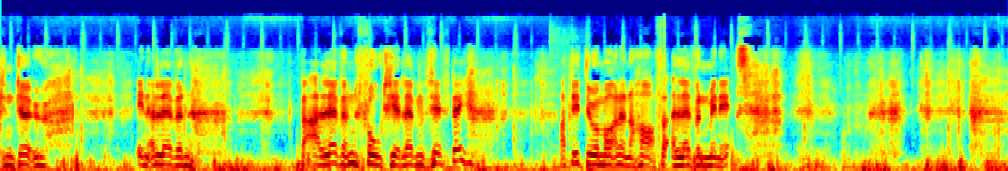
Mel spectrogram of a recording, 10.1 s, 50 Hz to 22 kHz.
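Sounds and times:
jogging footfalls: 0.0s - 10.0s
heavy breathing: 0.3s - 3.0s, 4.6s - 5.7s, 7.4s - 10.0s.

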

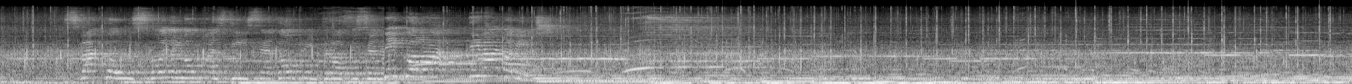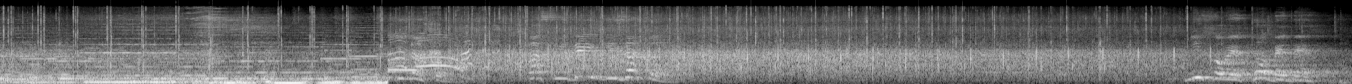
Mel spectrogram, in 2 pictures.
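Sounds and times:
crowd clapping in rhythm: 0.0s - 27.0s
crowd cheering and whooping: 5.5s - 14.3s, 16.9s - 18.5s.

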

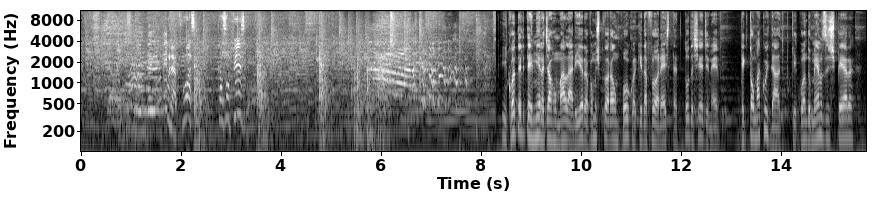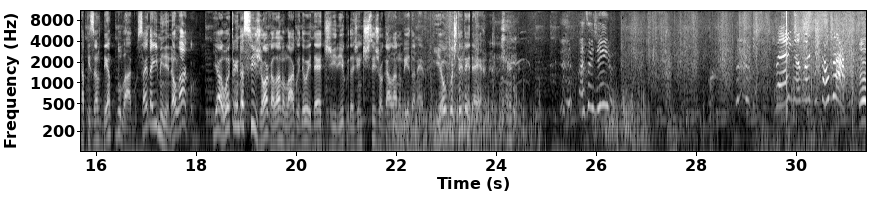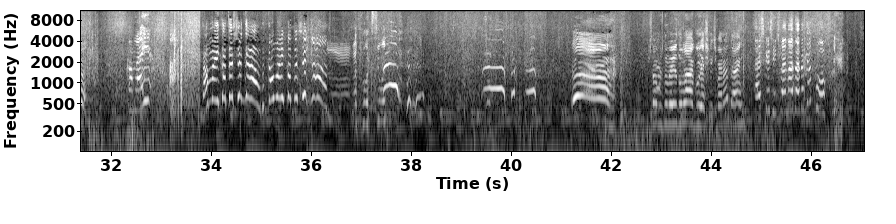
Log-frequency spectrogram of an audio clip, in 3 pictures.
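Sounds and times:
background music: 0.0s - 47.0s
axe splitting firewood: 1.7s - 6.5s, 33.1s - 33.6s
man crying out: 5.7s - 6.9s, 36.4s - 37.9s, 41.2s - 42.1s
snow crunching and swishing: 22.1s - 47.0s.

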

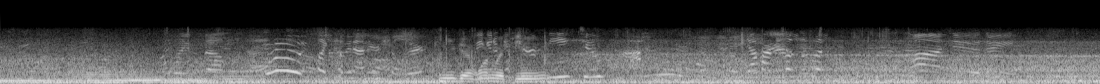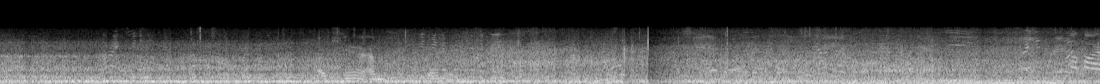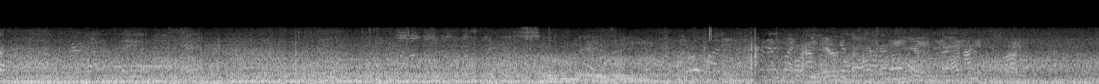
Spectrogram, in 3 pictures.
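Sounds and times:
highway traffic rumble: 0.0s - 32.9s
people chatting: 1.6s - 10.2s, 14.2s - 16.2s, 17.8s - 24.2s, 26.0s - 32.4s.

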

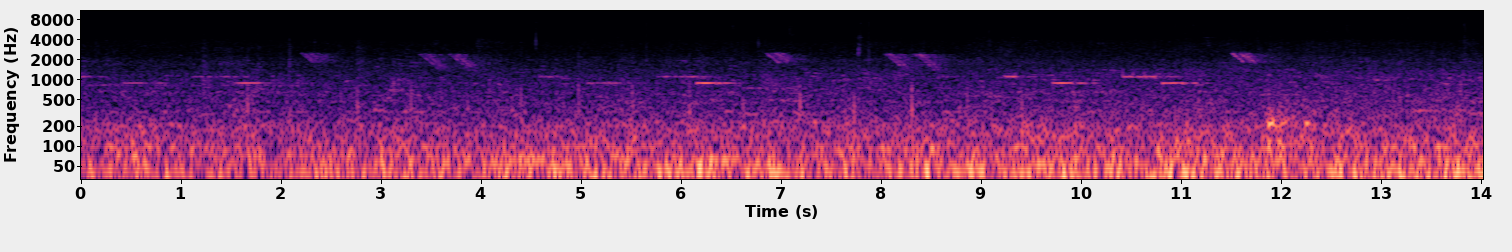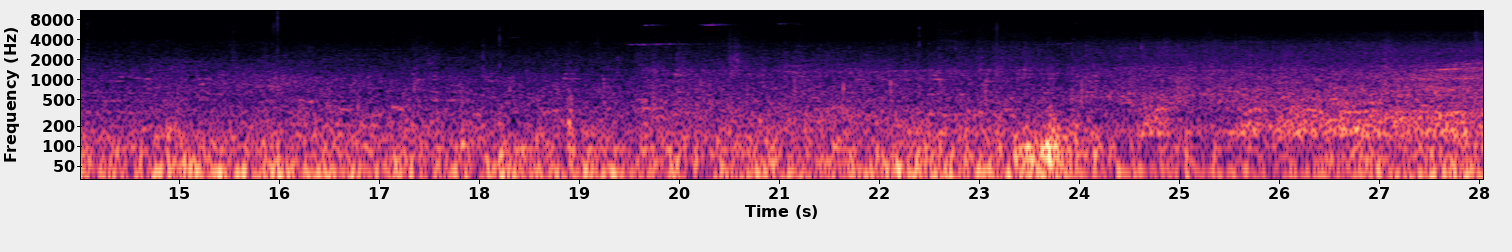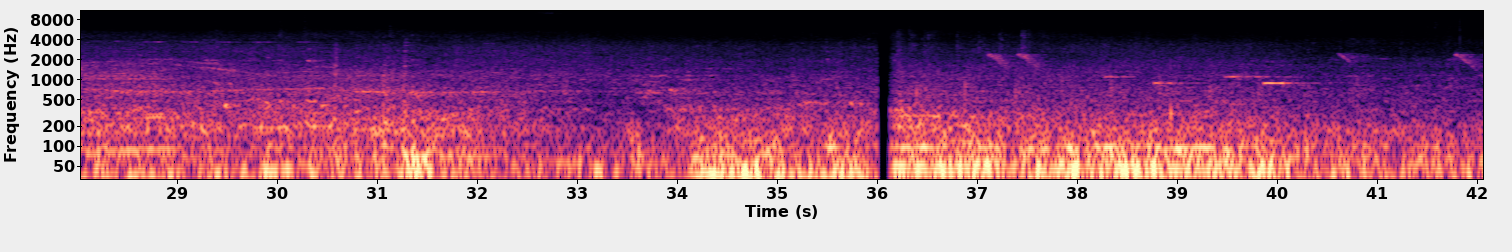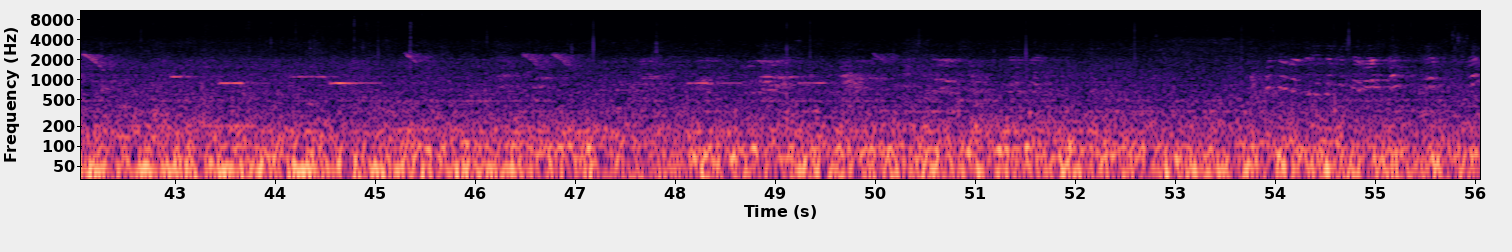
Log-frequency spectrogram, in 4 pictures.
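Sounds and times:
traffic noise: 0.0s - 56.0s.

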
